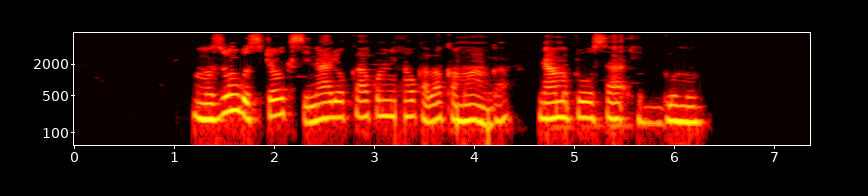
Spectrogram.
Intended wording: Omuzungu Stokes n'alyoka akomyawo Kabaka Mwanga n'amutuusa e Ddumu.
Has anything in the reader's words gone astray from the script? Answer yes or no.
no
